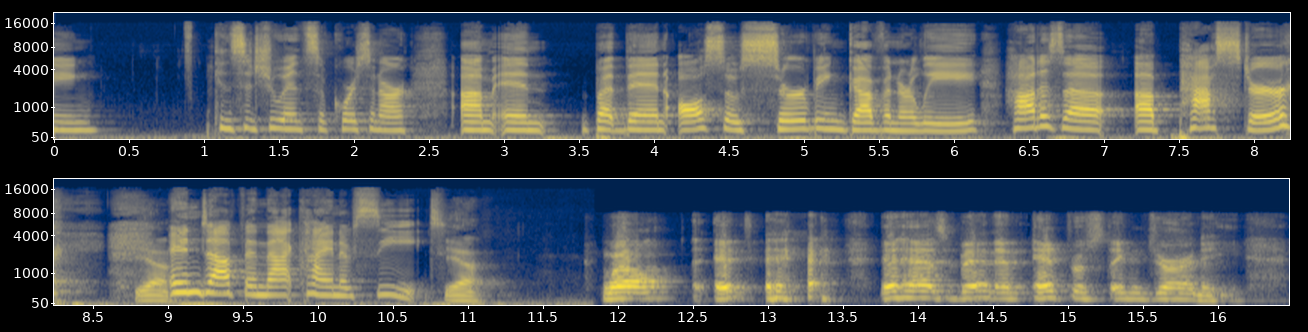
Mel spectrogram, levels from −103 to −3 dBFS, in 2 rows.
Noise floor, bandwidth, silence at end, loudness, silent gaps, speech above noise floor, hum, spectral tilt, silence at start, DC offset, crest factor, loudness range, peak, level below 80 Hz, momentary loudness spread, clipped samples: -51 dBFS; 17 kHz; 0.4 s; -20 LUFS; none; 30 dB; none; -2.5 dB/octave; 0 s; under 0.1%; 18 dB; 4 LU; -2 dBFS; -44 dBFS; 13 LU; under 0.1%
